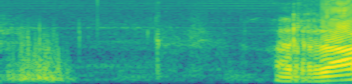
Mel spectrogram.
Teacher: रा का उच्चारण करते समय जीभ मुड़ जाती है, और कंपन अधिक कंपन होता है, इसलिए इसे प्रकंपित या लुंठित व्यंजन कहते हैं।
